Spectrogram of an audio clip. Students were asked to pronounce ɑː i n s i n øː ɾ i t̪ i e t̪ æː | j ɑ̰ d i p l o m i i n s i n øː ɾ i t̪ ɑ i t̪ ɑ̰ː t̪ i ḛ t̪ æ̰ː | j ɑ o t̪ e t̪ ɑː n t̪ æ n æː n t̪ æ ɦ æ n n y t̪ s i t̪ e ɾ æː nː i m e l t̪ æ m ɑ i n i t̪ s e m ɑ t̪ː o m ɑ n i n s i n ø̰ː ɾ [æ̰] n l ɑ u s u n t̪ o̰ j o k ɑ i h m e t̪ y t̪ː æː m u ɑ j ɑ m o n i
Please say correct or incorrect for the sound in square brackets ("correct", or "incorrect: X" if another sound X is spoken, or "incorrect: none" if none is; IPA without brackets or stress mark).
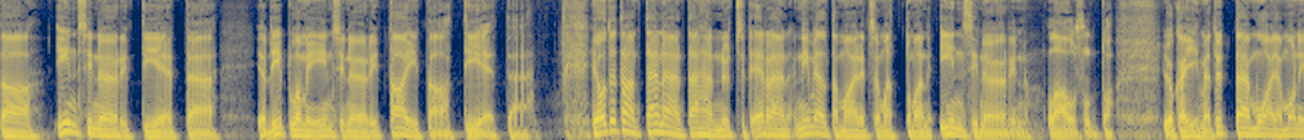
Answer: incorrect: ḭ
